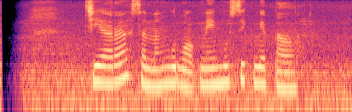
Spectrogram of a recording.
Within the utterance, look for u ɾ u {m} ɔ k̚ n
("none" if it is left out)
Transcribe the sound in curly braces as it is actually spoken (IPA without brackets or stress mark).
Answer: ŋ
